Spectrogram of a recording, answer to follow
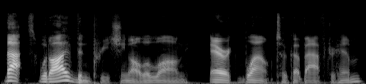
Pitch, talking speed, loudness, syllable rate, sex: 95 Hz, 215 wpm, -23 LUFS, 5.4 syllables/s, male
